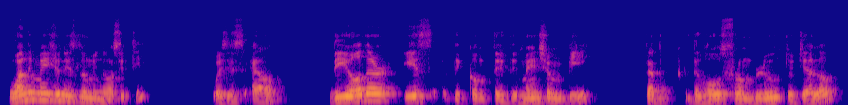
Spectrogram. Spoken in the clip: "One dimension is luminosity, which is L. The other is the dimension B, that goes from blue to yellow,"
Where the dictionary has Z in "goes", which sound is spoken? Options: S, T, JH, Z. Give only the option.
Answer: S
